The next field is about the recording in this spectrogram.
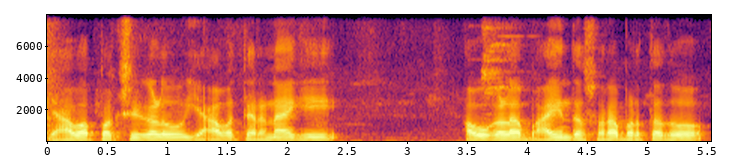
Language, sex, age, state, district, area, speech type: Kannada, male, 60+, Karnataka, Bagalkot, rural, spontaneous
